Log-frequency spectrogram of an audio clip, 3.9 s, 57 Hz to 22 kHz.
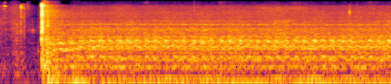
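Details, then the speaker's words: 1956 Ford Thunderbird V8, first crank after sitting, in neutral on a spare battery. After a click, the starter spins the engine at a steady, even rate with no grinding or dragging, then it fires right up; normal cranking. "Oh, she cranks. That's promising. Wow. Fired right up."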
